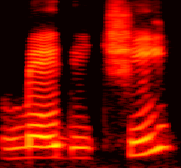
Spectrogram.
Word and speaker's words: medici: So these do not take the pronunciation of the K or the G, they actually take the Ch with the soft I sound.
